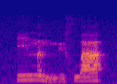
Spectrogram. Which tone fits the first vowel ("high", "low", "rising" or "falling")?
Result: high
